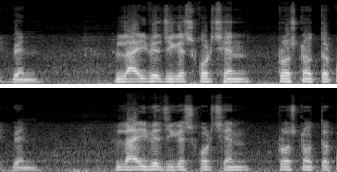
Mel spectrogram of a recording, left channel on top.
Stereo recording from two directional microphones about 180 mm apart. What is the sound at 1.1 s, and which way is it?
A man's voice, 25° left (ahead or behind).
